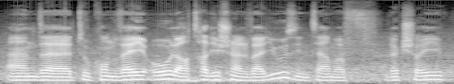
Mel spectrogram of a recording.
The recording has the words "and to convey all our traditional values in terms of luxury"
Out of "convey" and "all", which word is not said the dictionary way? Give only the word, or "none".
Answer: none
